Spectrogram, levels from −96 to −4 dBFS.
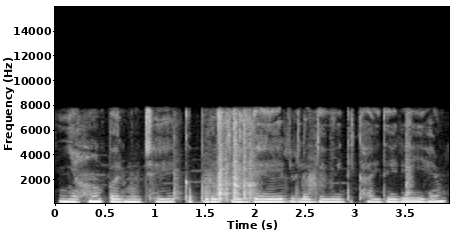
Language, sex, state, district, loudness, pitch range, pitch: Hindi, female, Himachal Pradesh, Shimla, -16 LUFS, 215-225 Hz, 220 Hz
